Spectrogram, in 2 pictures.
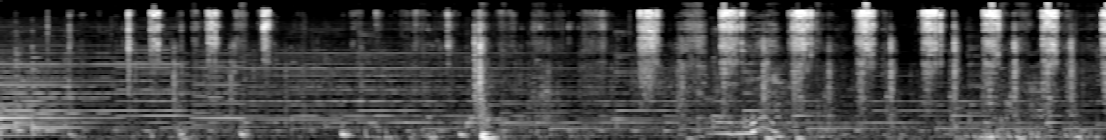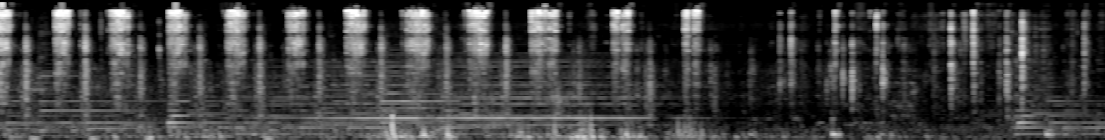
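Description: A ratchet undoes bolts on the exhaust elbow of a Bukh boat engine, with repeated quick clicking bursts in short runs, close and fairly faint, and some voices in the background.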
